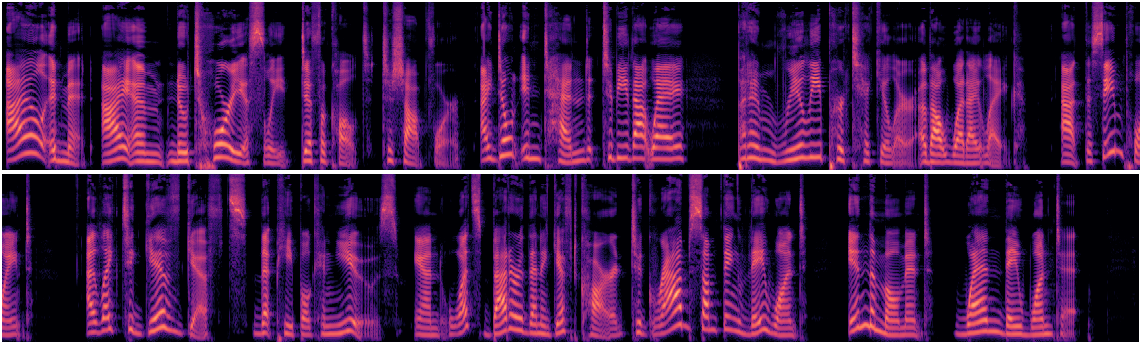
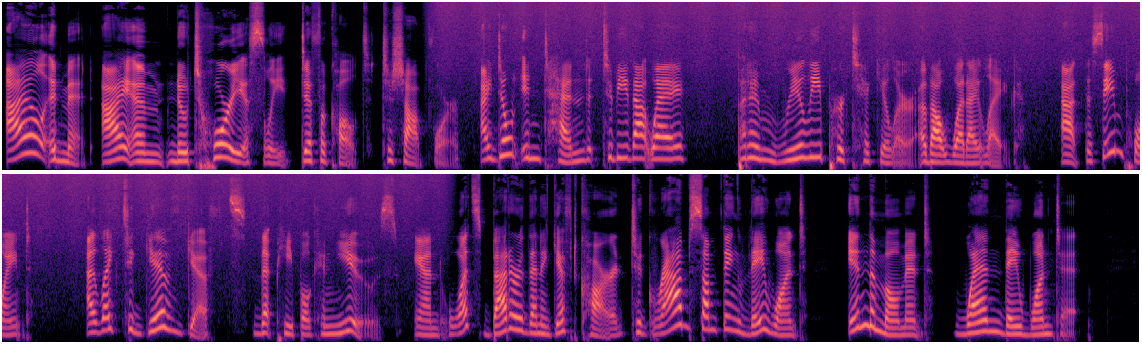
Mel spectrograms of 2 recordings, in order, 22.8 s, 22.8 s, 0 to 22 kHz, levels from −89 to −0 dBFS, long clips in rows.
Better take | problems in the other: first | hiss; noticeable; from 4.5 to 16 s; 10 dB below the speech

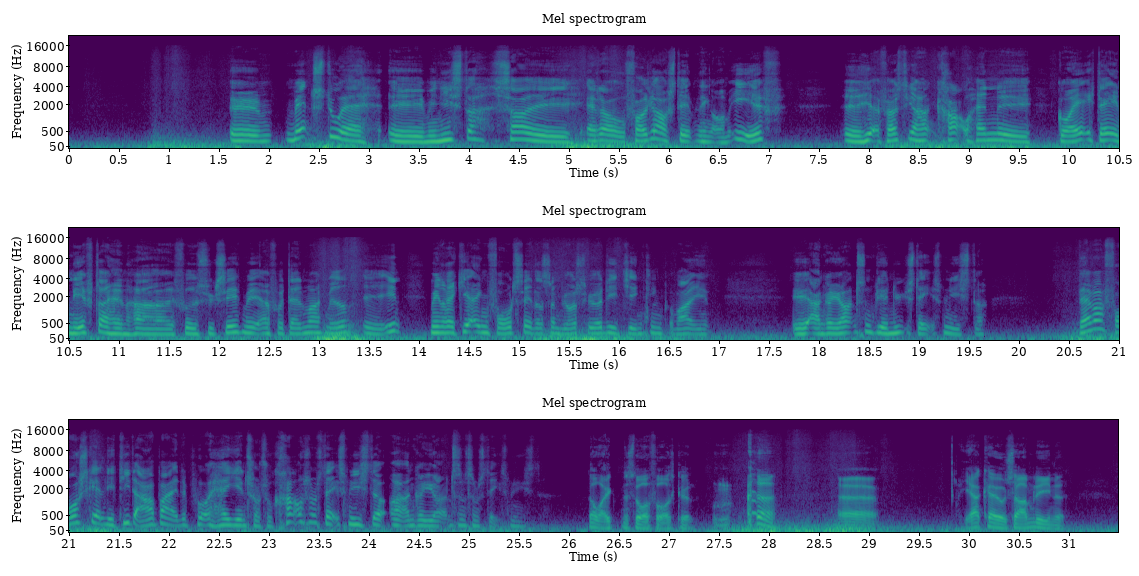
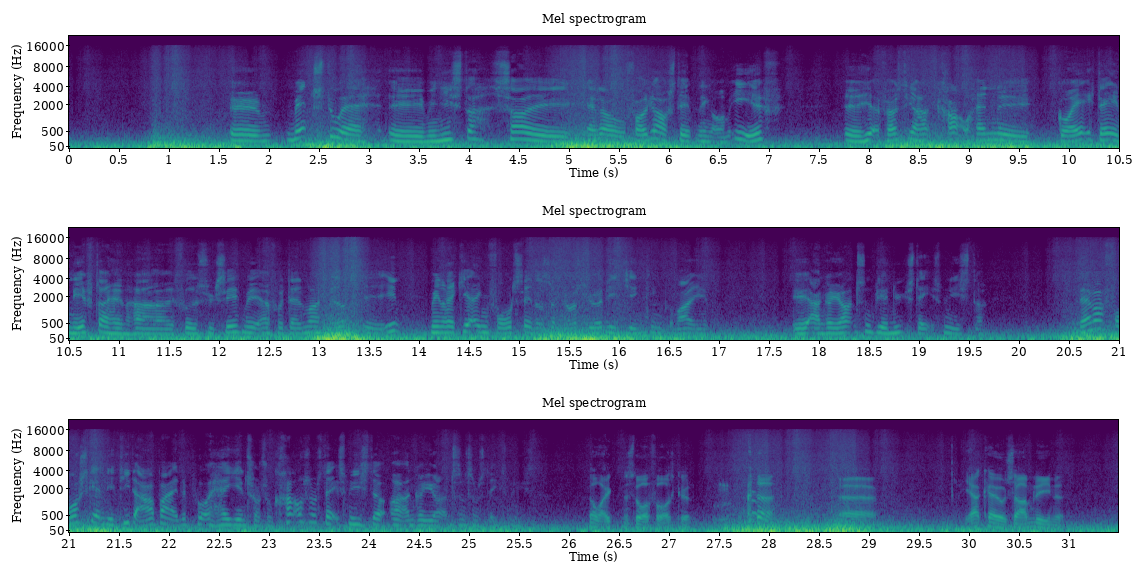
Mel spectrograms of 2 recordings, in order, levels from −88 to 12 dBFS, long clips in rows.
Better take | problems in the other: first | wind noise on the microphone; heavy; 8 dB below the speech; occasional gusts in the first

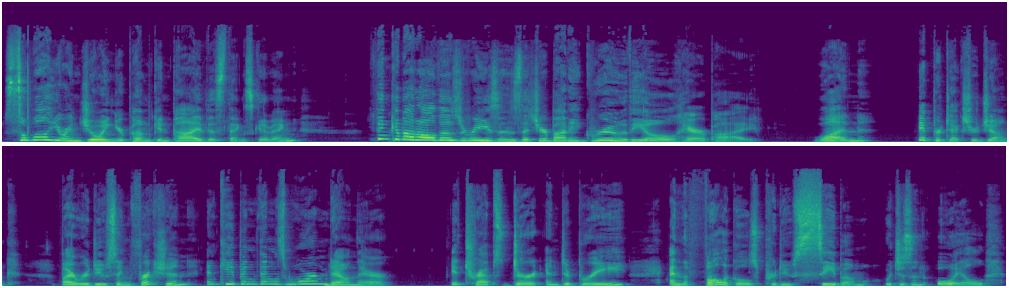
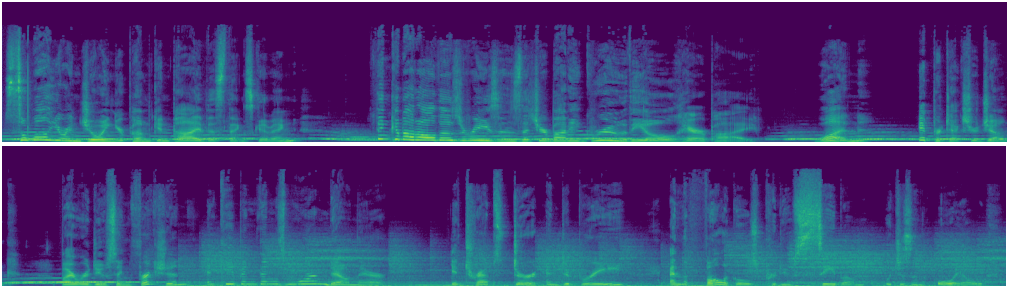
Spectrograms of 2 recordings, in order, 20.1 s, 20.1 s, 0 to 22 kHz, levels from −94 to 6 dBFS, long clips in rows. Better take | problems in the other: first | background music; loud; throughout; 6 dB below the speech

